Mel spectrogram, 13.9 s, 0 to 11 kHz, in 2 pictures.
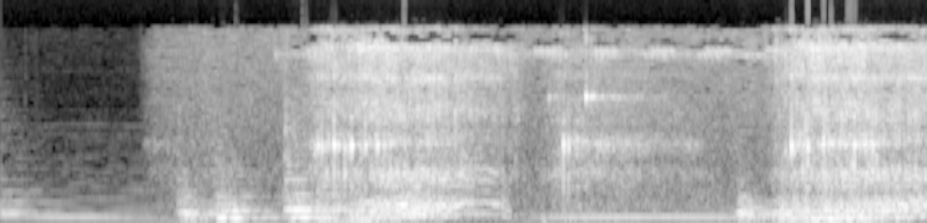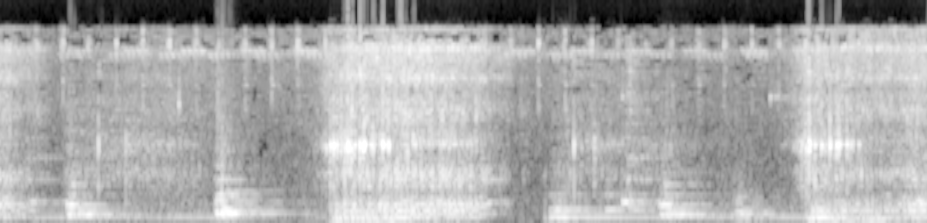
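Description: Loud, rough, rumbling snores on each breath, about 17 a minute, over background music.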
